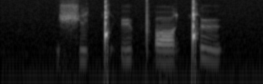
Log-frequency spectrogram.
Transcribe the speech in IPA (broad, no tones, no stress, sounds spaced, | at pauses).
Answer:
ʃ i ǃʼ y pʼ ɔ ǃ ʉ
